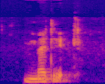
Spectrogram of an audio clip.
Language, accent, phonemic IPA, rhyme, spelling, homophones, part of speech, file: English, Southern England, /ˈmɛdɪk/, -ɛdɪk, medic, medick, adjective / noun, LL-Q1860 (eng)-medic.wav
- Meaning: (adjective) Of or pertaining to medicines; medical; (noun) 1. A physician 2. A paramedic, someone with special training in first aid, especially in the military 3. A medical student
